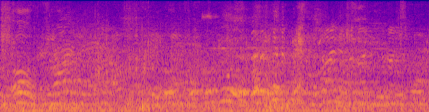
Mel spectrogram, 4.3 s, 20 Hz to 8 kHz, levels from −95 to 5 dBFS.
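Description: Nothing here sounds wrong, just audio that came over a call link whose top end stops at about 8 kHz, which fits a wideband codec like G.722 at 64 kbps doing its usual job.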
